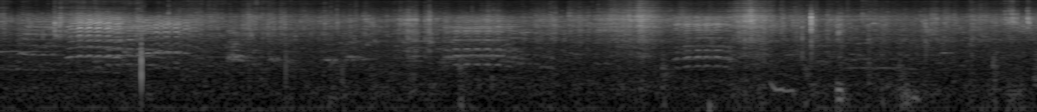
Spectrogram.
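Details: Soft, wavering goat bleats on a farm, recurring every second or two but mostly quiet against a steady hiss, with scattered clicks and bumps.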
